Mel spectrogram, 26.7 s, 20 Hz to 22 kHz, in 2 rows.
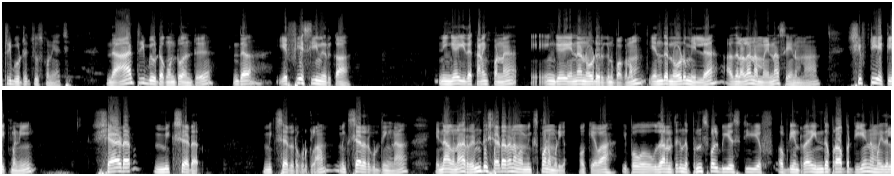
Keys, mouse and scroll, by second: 11.3 click.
